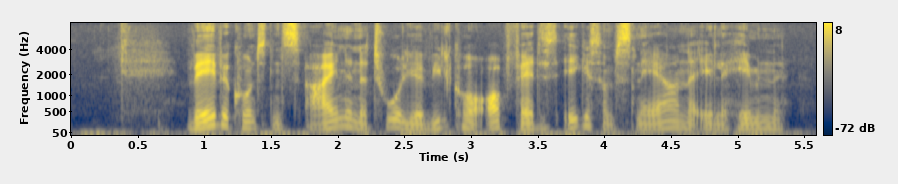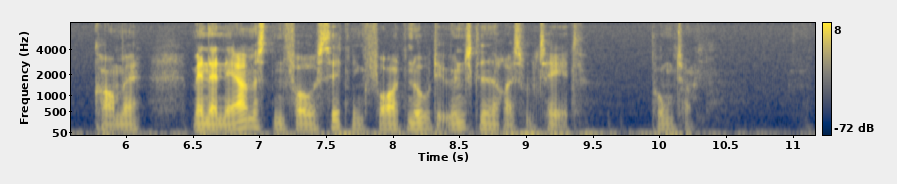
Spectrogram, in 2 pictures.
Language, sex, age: Danish, male, 40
